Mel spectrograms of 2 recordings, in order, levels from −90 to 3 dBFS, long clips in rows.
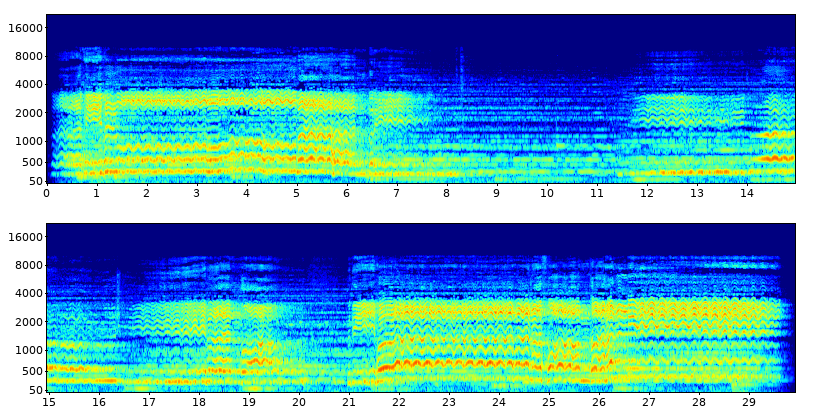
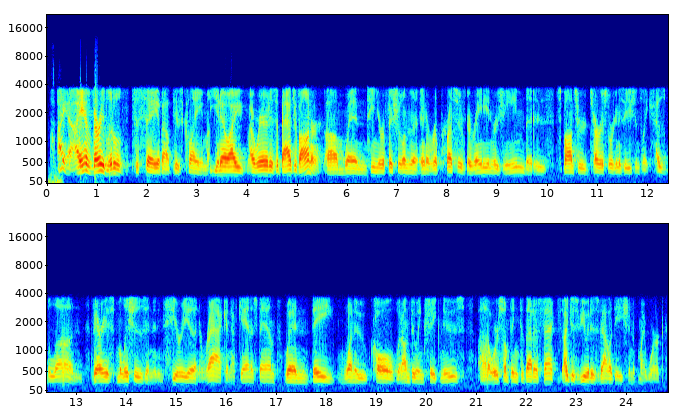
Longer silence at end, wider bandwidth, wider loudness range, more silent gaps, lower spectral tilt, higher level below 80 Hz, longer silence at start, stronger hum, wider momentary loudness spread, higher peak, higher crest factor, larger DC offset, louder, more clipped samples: about the same, 0.25 s vs 0.2 s; first, 10.5 kHz vs 4.4 kHz; first, 15 LU vs 7 LU; neither; second, -3.5 dB/octave vs -6 dB/octave; about the same, -58 dBFS vs -58 dBFS; first, 0.2 s vs 0.05 s; neither; first, 17 LU vs 14 LU; about the same, -4 dBFS vs -2 dBFS; about the same, 16 dB vs 20 dB; neither; about the same, -19 LUFS vs -21 LUFS; neither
